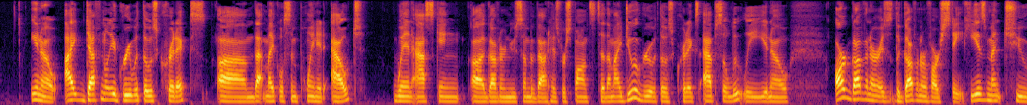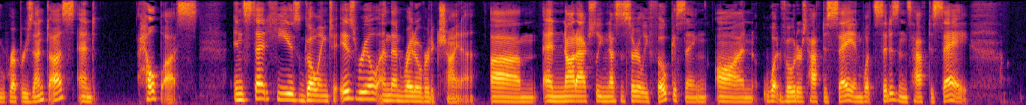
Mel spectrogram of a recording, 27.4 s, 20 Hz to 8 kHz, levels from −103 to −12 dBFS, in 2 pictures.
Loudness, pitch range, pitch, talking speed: -20 LUFS, 125-150 Hz, 135 Hz, 175 wpm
